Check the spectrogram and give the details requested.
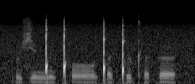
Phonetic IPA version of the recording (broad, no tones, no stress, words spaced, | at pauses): ɽʉɕeŋ͡ǃẽ ǃʰɑ̃ːǃœ ǃʉʈʰœ kœ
